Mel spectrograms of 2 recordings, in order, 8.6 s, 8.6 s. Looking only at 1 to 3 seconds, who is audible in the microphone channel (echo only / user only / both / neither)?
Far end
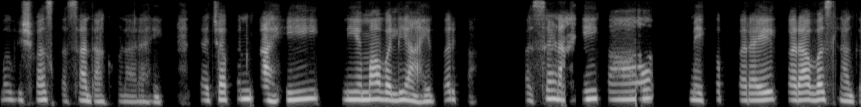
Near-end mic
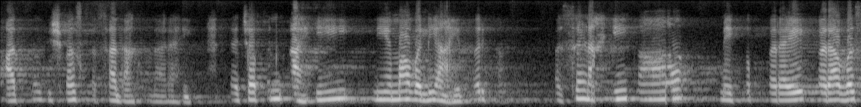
echo only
